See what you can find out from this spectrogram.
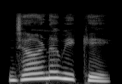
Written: ಜಾಣ್ವಕ್ಕಿ

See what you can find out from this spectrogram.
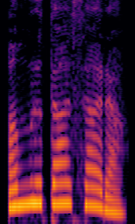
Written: ಅಮೃತಾಸಾರ

